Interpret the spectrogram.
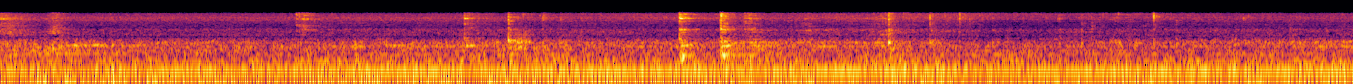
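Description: Gram-flour shev frying in hot oil in a kadhai, a steady sizzle. A perforated metal slotted spoon clicks and scrapes against the pan several times as the strands are stirred and turned.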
